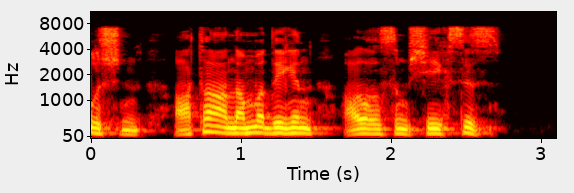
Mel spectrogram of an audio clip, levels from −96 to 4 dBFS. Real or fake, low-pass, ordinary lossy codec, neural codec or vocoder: fake; 7.2 kHz; none; codec, 16 kHz, 16 kbps, FreqCodec, larger model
